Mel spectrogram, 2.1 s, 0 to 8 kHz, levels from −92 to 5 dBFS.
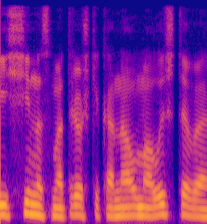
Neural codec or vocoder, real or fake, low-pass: autoencoder, 48 kHz, 32 numbers a frame, DAC-VAE, trained on Japanese speech; fake; 7.2 kHz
